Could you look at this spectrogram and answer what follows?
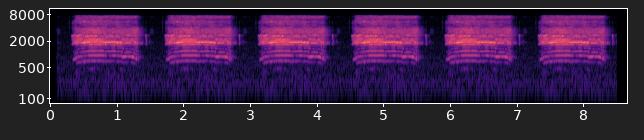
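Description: Sheep bleating six times, each bleat about a second long, evenly spaced just over a second apart; the same bleat repeats each time.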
